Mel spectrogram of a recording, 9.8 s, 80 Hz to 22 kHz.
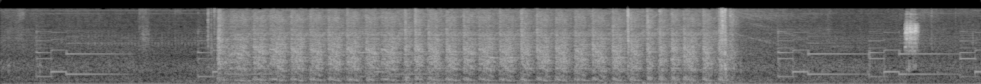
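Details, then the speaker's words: Ford F150 EcoBoost, 220k miles, crank no-start; only code low fuel rail pressure, yet rail builds 1300-1500 PSI on cranking, high-pressure pump not blamed: even starter cranking about five seconds, never catches or fires; cause unconfirmed. "So I can get the fuel pressure to build just by doing short cranks to 1500 PSI. That's the current pressure in the fuel rail, and this thing still is not starting."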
